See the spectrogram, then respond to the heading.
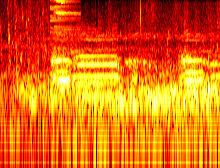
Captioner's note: klaxon blares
